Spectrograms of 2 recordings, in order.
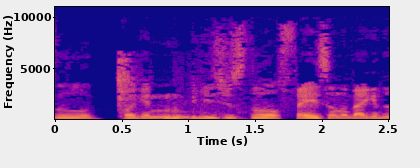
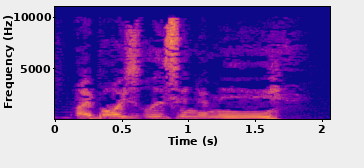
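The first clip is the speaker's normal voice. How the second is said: imitated raspy throaty voice, quieter; 5 semitones higher, 3 dB quieter than usual. Echoing the other speaker's plea back at him, mimicking a raspy throaty voice. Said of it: "Sounds like throat cancer".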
